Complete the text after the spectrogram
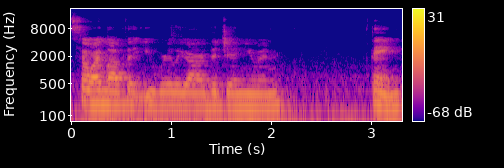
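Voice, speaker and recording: A woman's fairly low, animated voice at a moderate pace, with audible room echo. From Australia. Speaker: podcast host. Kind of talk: casual interview chat.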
